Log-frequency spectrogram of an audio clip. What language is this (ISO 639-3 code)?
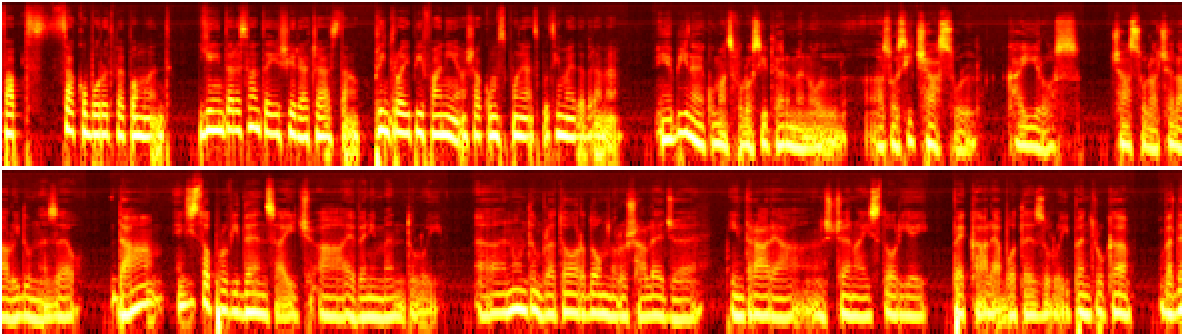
ron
